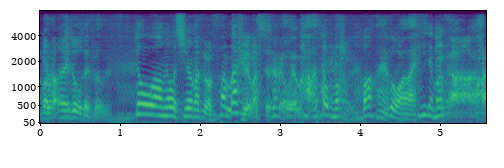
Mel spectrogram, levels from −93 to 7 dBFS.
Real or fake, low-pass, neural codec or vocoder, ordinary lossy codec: fake; 7.2 kHz; codec, 16 kHz, 0.5 kbps, FreqCodec, larger model; none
